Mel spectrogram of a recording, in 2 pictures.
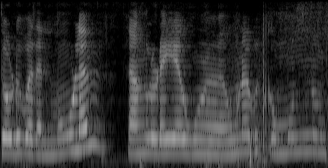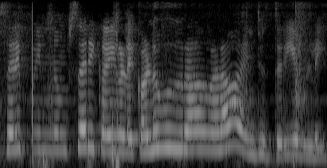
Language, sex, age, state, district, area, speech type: Tamil, female, 18-30, Tamil Nadu, Sivaganga, rural, spontaneous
